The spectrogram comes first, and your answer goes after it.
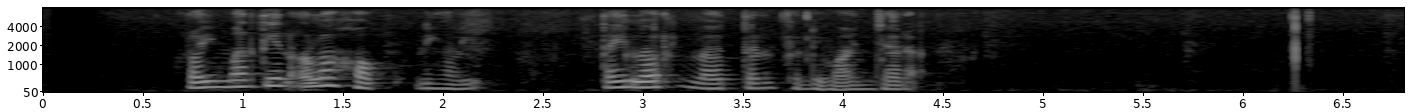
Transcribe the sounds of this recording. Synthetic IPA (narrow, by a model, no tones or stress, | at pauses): rɔimart̪inʔɔ̰lɔhɔk̚niŋali | t̪ailɔrlɔt̪ərkərdewaɲt͡ʃaɾa̰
